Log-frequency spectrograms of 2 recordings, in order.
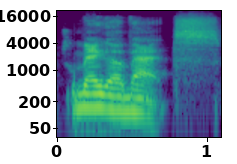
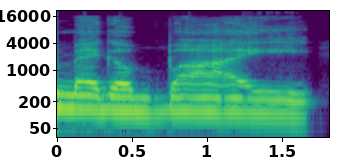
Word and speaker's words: megabytes: megabytes meabats meabats so this is a diff thong. So what he needs again desperately is to continue the energy of his voice so that he can go from the beginning to the end of this sound because diff thongs have two positions.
